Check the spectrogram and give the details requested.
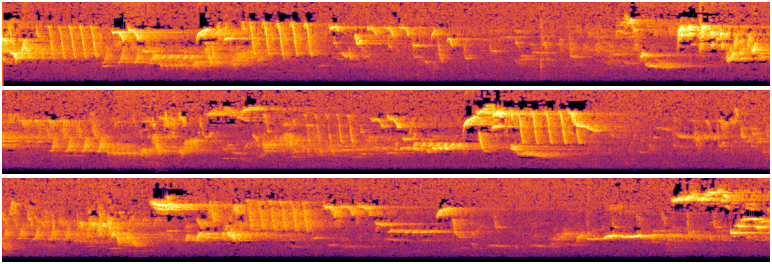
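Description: Songbirds singing: high-pitched phrases and fast trills that come in loud bouts about every six or seven seconds, with quieter calls in between.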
